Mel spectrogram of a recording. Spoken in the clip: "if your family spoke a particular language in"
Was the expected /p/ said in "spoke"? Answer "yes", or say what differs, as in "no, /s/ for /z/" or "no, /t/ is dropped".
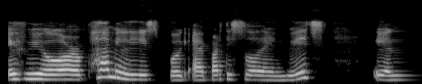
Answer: no, /b/ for /p/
